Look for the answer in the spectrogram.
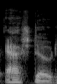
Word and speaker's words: Ashdod: Ashdod is actually how it's pronounced.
